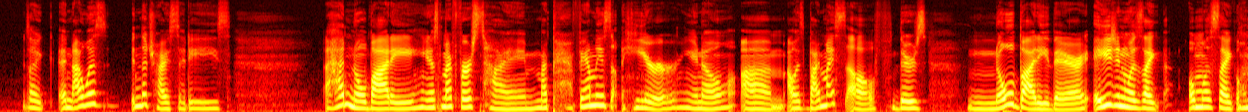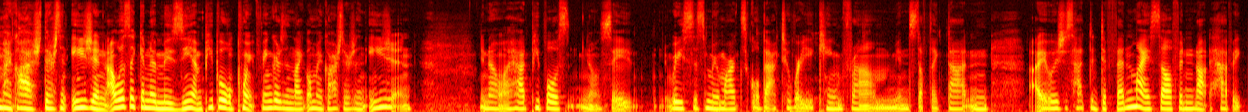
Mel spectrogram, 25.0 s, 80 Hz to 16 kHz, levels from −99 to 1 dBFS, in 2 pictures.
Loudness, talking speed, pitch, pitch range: -20 LUFS, 220 wpm, 220 Hz, 200-240 Hz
